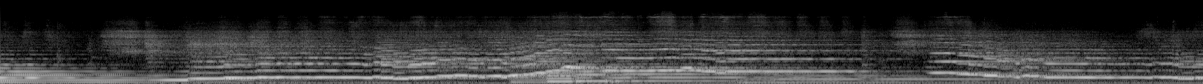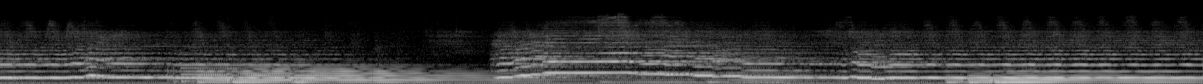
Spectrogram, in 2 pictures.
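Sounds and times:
slow flute melody: 0:00.0 - 0:24.0.

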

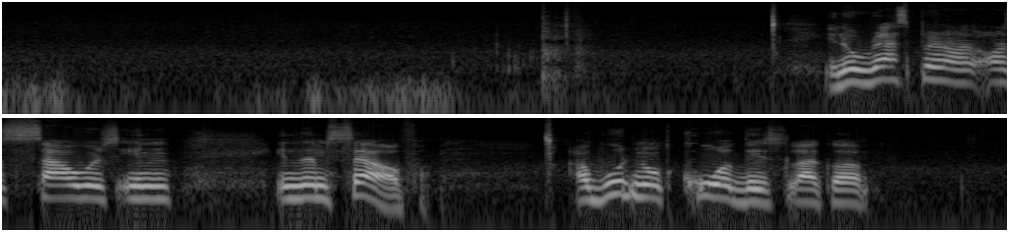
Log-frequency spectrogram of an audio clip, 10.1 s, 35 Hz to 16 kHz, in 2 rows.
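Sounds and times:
glass set down on metal: 0:02.6 - 0:03.0.

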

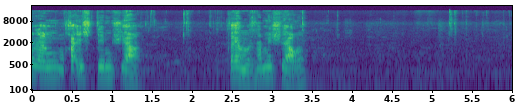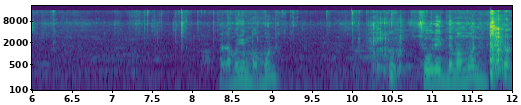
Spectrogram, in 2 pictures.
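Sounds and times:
chewing: 0:01.4 - 0:02.4, 0:05.1 - 0:10.8.

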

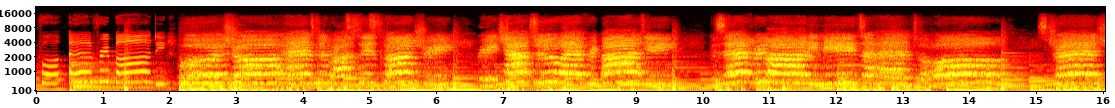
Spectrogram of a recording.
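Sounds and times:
children's choir singing: 0:02.2 - 0:16.0
instrumental backing with bass: 0:02.2 - 0:16.0.

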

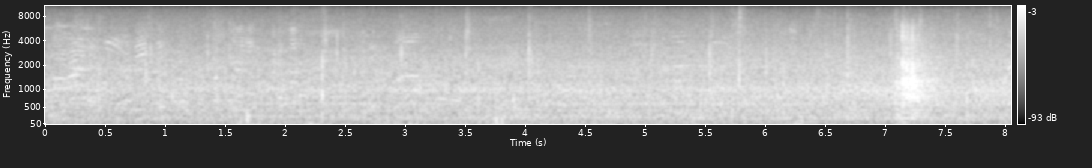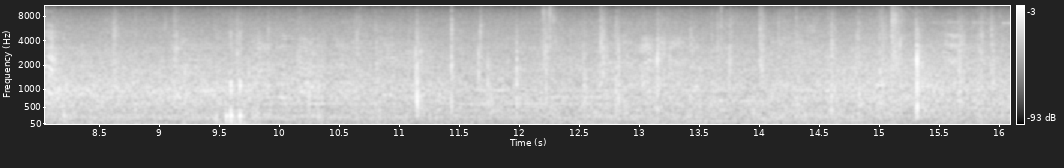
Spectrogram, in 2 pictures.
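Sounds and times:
footsteps on paved path: 0:00.0 - 0:16.0
outdoor background hiss: 0:00.0 - 0:16.0.

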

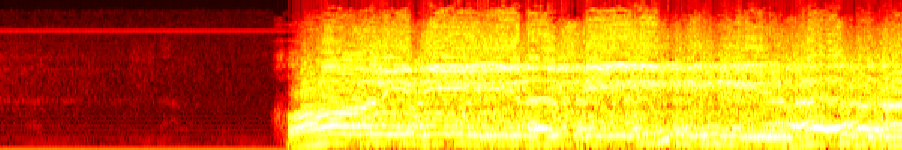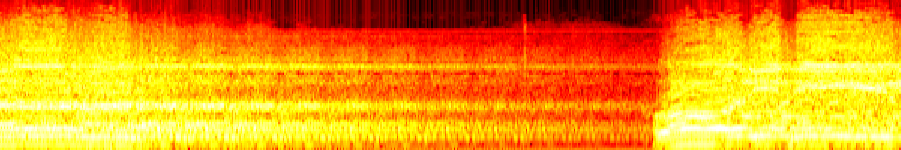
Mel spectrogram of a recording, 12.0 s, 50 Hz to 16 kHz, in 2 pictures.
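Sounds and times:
man chanting through a microphone: 0:01.8 - 0:12.0.

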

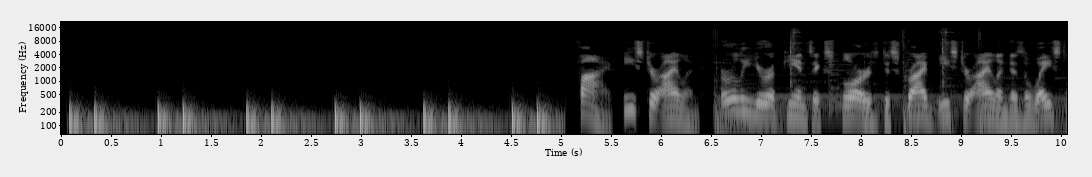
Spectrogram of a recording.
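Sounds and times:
heartbeat thumps: 0:00.1 - 0:05.1.

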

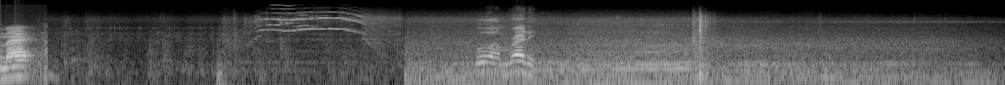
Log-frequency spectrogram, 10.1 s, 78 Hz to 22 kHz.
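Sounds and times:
door hinges squeaking: 0:02.2 - 0:04.1, 0:06.8 - 0:07.2.

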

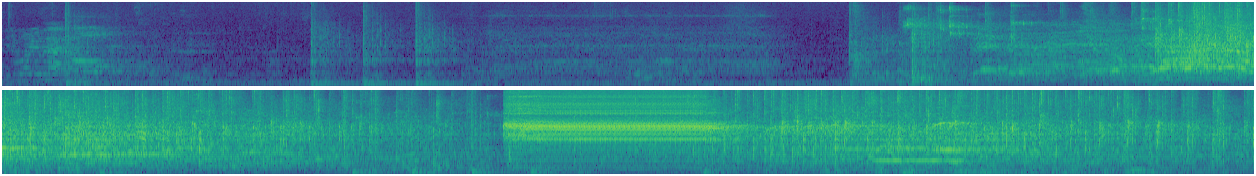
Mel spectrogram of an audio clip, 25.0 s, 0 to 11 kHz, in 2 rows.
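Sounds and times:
crowd cheering and clapping: 0:11.0 - 0:17.1, 0:19.2 - 0:25.0
scoreboard horn buzz: 0:17.5 - 0:22.7.

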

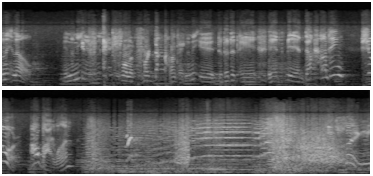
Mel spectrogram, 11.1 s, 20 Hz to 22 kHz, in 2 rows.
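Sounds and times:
orchestral cartoon music: 0:00.0 - 0:10.8
cartoon shotgun blast: 0:09.4 - 0:10.6.

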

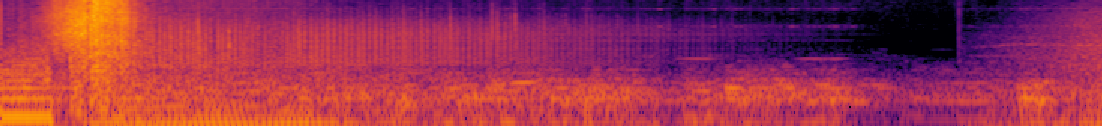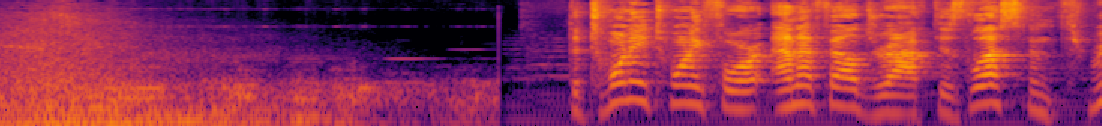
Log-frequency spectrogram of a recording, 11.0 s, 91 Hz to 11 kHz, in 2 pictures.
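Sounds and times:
deep rumbling drone: 0:00.0 - 0:08.0.

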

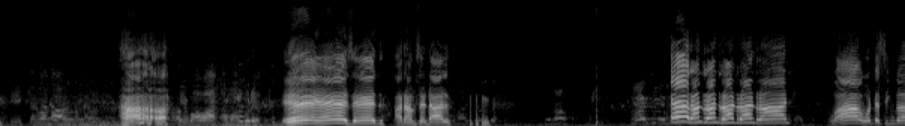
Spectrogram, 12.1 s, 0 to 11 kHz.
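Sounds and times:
faint distant calls: 0:02.4 - 0:12.0
man shouting loudly: 0:08.5 - 0:12.0.

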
